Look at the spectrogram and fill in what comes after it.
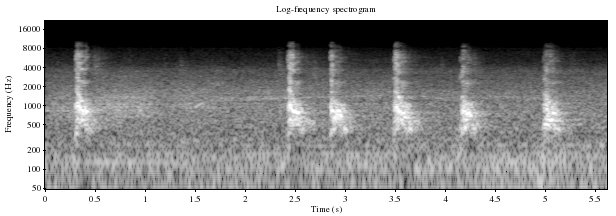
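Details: A dog in front of a bookstore in Pleasant Hill, California, that would not be quiet, giving six sharp, loud barks, one early and then five spaced about half a second to a second apart, over steady low background hum.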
